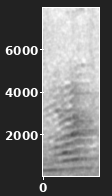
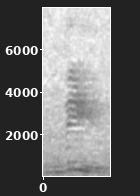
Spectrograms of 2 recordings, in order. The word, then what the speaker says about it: live: Here you have to pronounce L-I-V-E as live because it's an adjective here. You can't pronounce it as leave because if you pronounce it as leave, it means it's the verb form.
